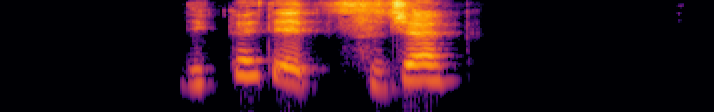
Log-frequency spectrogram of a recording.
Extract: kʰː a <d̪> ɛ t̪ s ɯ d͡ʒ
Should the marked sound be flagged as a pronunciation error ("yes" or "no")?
yes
